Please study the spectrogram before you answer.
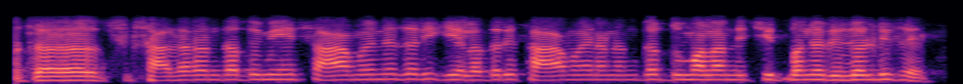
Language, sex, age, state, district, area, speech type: Marathi, male, 45-60, Maharashtra, Jalna, urban, conversation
